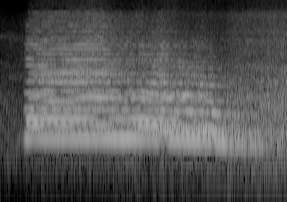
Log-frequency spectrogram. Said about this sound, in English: Northbound train, I got to pause for. He honks that horn right out in front of me.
